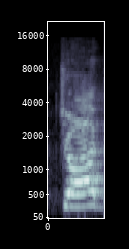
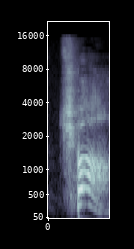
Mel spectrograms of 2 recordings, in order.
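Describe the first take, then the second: First: The 'ch' comes out with a gentle puff. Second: The 'ch' bursts out with a strong puff. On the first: The speaker calls it right. "I learned not to move the paper" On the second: The speaker calls it wrong. "it looked like I was sneezing"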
